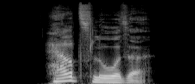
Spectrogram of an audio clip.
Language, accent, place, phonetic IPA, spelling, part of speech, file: German, Germany, Berlin, [ˈhɛʁt͡sˌloːzə], herzlose, adjective, De-herzlose.ogg
- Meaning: inflection of herzlos: 1. strong/mixed nominative/accusative feminine singular 2. strong nominative/accusative plural 3. weak nominative all-gender singular 4. weak accusative feminine/neuter singular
